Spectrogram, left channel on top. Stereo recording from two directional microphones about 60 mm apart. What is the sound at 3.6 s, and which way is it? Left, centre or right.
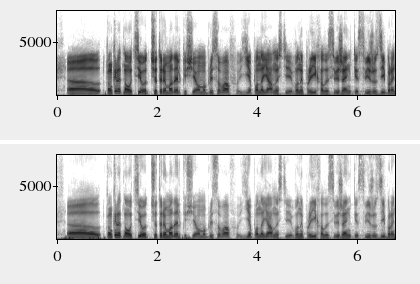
Speech, right.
